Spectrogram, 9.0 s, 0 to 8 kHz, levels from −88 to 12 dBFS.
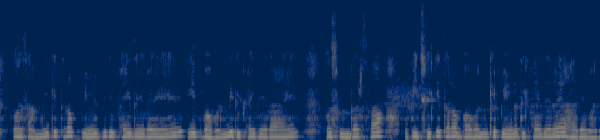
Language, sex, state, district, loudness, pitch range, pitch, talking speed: Hindi, female, Bihar, Saran, -38 LUFS, 205-230 Hz, 215 Hz, 200 wpm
